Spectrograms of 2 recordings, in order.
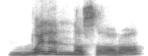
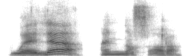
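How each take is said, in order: First: The stress is on the first syllable, wa. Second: The stress is on the second syllable, la. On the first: It becomes a confirmation rather than a negation. The speaker calls it wrong. "si je mets l'accentuation sur harakat al-waw" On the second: Neither will the Christians be satisfied; it is a negation. The speaker calls it right. "avec la bonne prononciation"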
